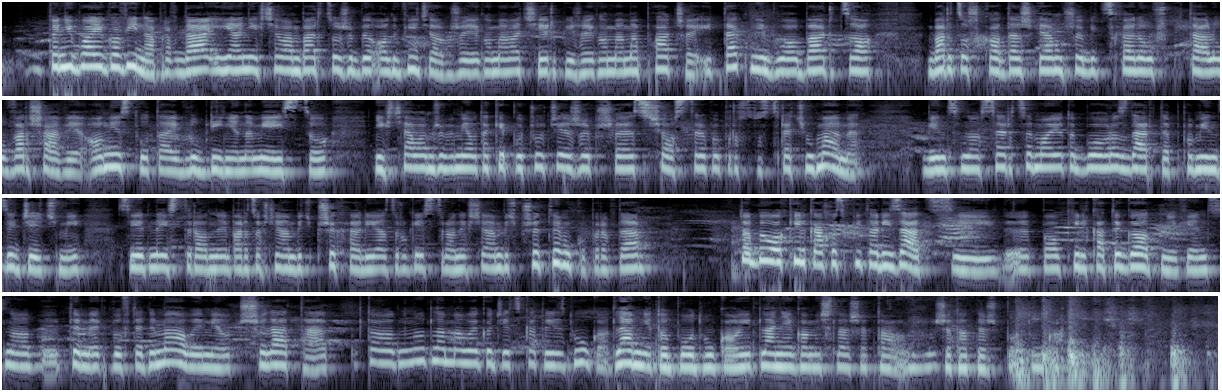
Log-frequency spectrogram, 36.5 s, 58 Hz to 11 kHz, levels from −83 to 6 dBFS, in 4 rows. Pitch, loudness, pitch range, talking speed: 230 Hz, -17 LUFS, 210-245 Hz, 205 wpm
